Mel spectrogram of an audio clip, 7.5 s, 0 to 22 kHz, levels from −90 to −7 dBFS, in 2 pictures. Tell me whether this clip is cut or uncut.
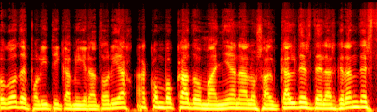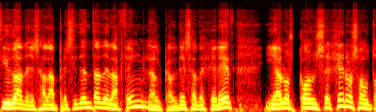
cut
